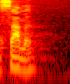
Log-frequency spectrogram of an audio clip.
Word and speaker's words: salmon: Pronouncing the L in salmon.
